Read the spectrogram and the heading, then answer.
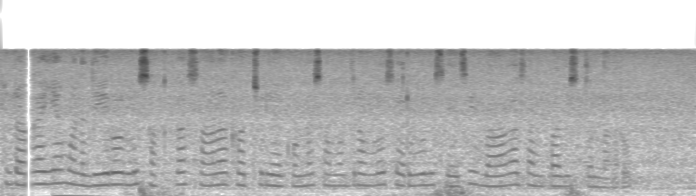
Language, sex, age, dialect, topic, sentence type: Telugu, male, 18-24, Telangana, agriculture, statement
